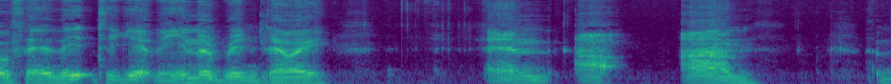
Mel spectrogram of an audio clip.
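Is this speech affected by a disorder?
Yes: cerebral palsy; from birth, tight muscles.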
